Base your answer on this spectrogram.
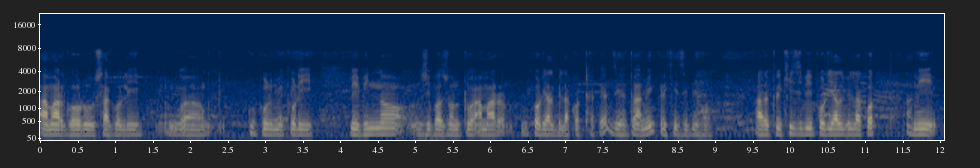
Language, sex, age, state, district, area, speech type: Assamese, male, 45-60, Assam, Barpeta, rural, spontaneous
